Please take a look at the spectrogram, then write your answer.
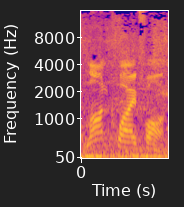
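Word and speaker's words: Lan Kwai Fong: actual sign what's the name of the road Lon Kwai Fong they got crown Super Deluxe you can actually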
